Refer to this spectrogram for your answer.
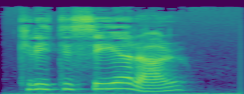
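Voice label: "kritiserar", Swedish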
